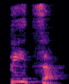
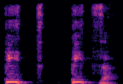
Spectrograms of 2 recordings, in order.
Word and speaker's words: pizza: Okay, it has, in pronunciation, it has got the letter, or we pronounce the letter T, even though it is not written. In the written form, it is not there. So it is pizza.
